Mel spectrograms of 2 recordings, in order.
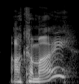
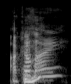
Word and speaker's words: Akamai: Akamai? Mm-hmm. Akamai? Mm-hmm. Any of them. And Oracle, two key providers of internet infrastructure services. Oracle said Thursday afternoon that its outage was the result of Akamai's service disruption.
